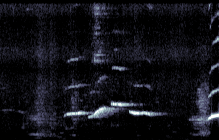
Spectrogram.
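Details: Orange-headed thrush song played as a lure to get a silent or stressed bird singing: a few thin, clear whistled notes sliding up and down, with soft scratchy sounds before and after.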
